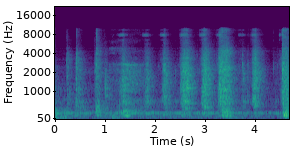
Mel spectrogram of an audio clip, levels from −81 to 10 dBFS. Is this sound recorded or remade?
remade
